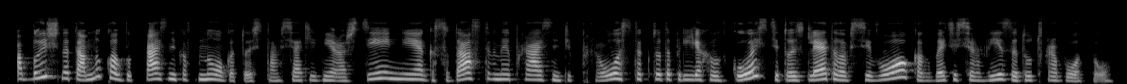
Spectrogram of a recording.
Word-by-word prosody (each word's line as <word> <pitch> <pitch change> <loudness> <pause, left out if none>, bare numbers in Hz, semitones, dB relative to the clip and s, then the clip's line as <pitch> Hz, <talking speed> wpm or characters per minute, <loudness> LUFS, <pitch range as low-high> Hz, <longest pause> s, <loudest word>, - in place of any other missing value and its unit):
обычно 280 +5 0
там, 225 -4 +3
ну, 360 - -2
как 280 -9 +2
бы, 205 - -6
праздников 240 -1 +3
много. 230 -6 -1
То 150 - -9
есть 160 - -10
там 170 -1 -9
всякие 185 +2 -7
дни 190 -1 -4
рождения, 240 +8 -1
государственные 235 +5 +1
праздники, 215 -4 -2 0.2
просто 245 +7 0
кто-то 235 0 -3
приехал 215 -3 -2
в 180 - -22
гости. 285 - +3
То 190 - -4
есть 190 0 -1
для 210 +1 +5
этого 235 -5 +1
всего, 215 - +4
как 185 - -6
бы, 180 - 0
эти 190 +4 -3
сервизы 200 +1 -2
идут 195 +1 -7
в - - -21
работу. 165 -3 -7
215 Hz, 170 wpm, -26 LUFS, 190-245 Hz, 0.2 s, для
